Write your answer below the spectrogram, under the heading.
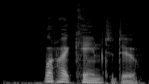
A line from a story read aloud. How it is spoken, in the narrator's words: Beaten, but coldly unrepentant, replied unfeelingly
